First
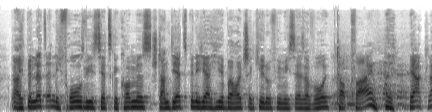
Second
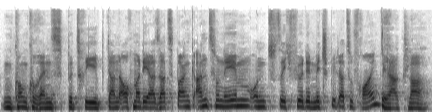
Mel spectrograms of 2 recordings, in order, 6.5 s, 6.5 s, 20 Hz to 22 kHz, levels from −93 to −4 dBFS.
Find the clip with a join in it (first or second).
first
